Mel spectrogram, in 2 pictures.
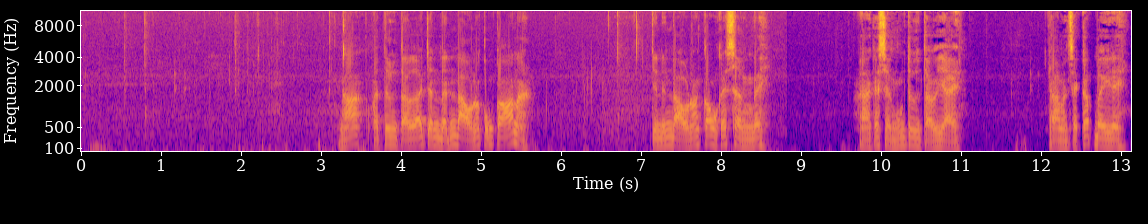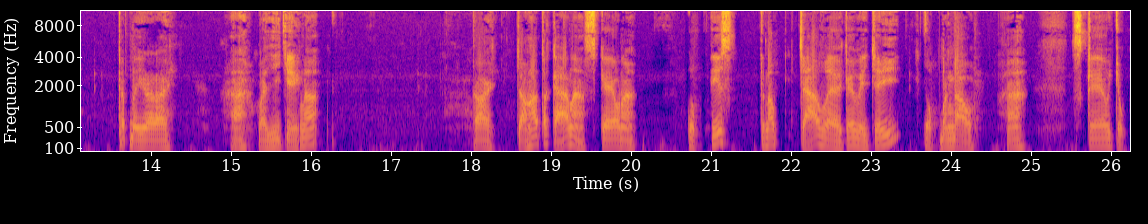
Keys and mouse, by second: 0.3 Tab, 0.5 KP_3, 0.9 click, 1.2 s, 3.5 click, 6.4 KP_3, 8.9 KP_3, 9.4 s, 10.9 shift+a, 11.6 click, 13.0 click, 13.4 shift+d, 15.6 g, 17.8 Tab, 23.7 KP_7, 25.4 s.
